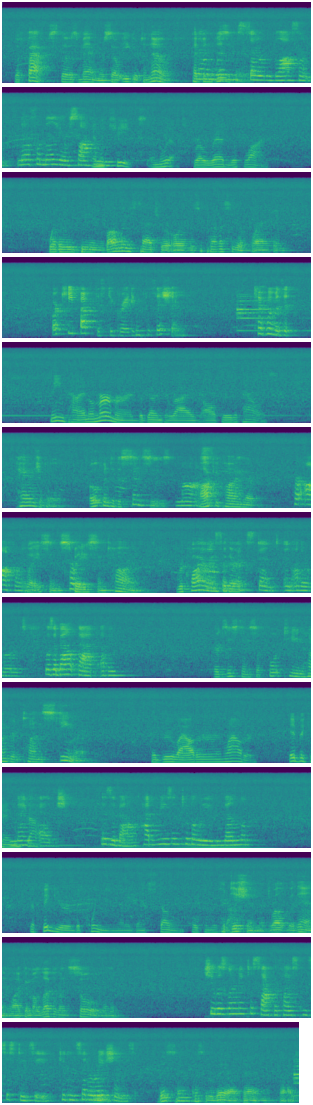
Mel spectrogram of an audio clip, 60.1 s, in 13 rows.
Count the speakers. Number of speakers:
five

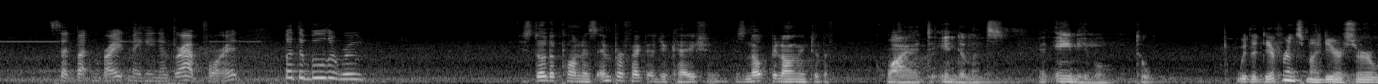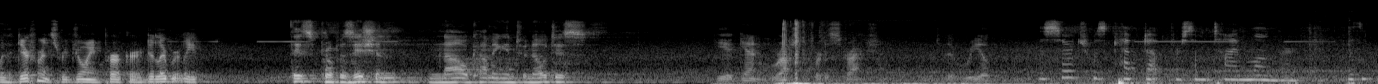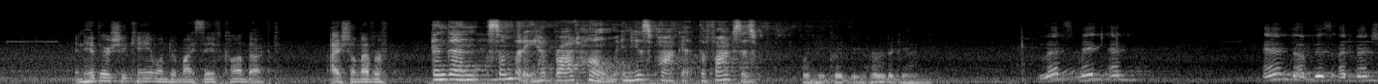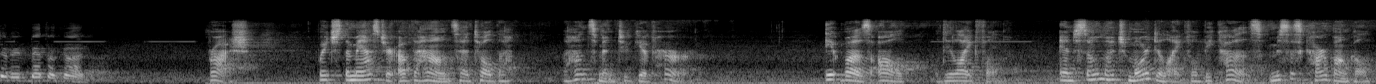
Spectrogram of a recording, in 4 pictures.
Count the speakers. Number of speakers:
ten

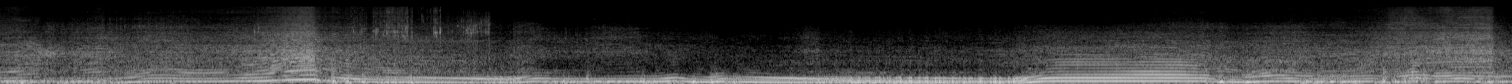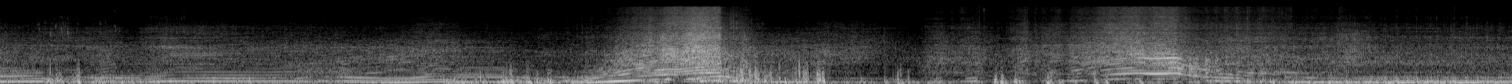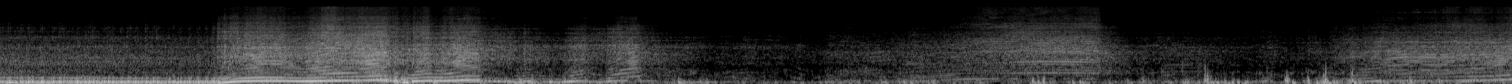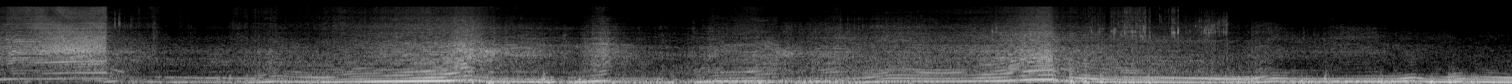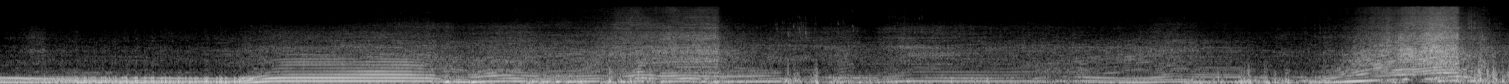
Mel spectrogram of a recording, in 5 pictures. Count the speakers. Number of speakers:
zero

